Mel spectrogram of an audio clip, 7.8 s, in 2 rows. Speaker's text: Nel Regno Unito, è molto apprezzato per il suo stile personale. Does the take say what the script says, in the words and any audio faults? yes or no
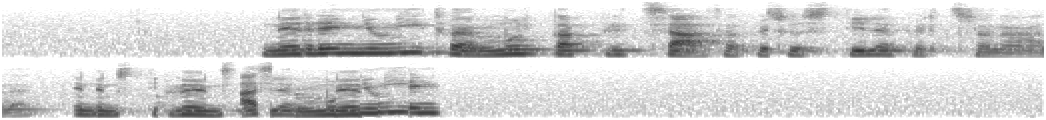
no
